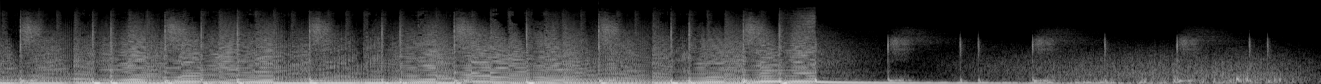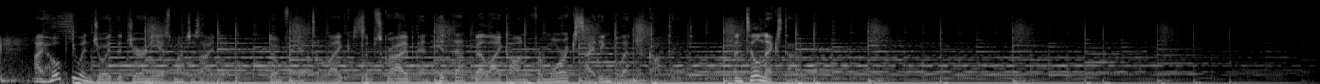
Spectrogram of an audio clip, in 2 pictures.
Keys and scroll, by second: 2.2 Tab.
